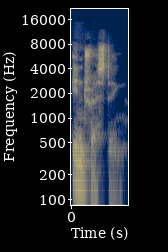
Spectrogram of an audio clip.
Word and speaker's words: interesting: Finally, we have interesting. Rather than saying every syllable, native speakers usually pronounce it interesting. The first E after the T simply disappears.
